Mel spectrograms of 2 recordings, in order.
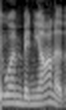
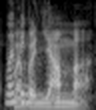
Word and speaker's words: Wembanyama: Am I saying it wrong? – You've been saying it wrong the whole time. – Wembanyama? How do you say it? – Wembanyama. – Shit! I'm going to kill myself. That's one of those things. Okay, Victor Wembanyama. – There you go.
